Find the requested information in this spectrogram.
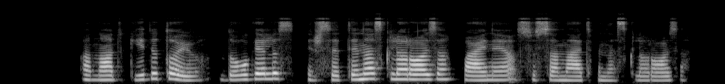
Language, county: Lithuanian, Kaunas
